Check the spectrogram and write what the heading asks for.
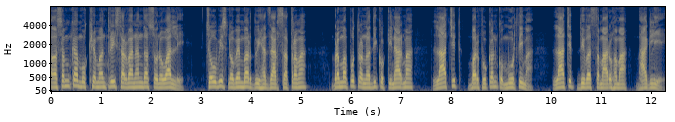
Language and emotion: Nepali, neutral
